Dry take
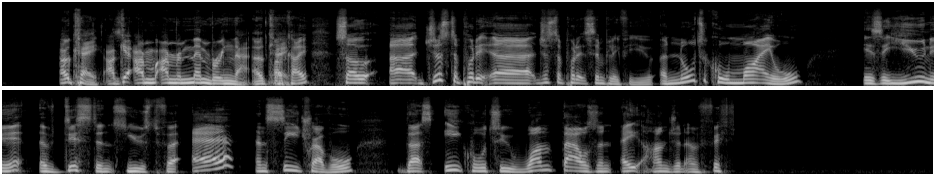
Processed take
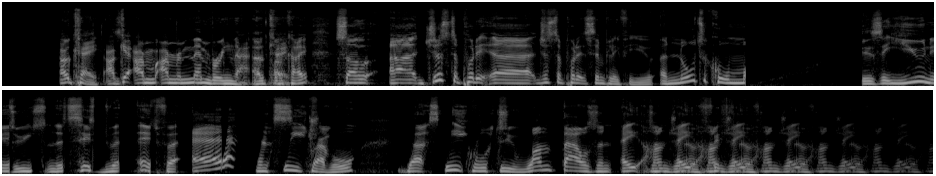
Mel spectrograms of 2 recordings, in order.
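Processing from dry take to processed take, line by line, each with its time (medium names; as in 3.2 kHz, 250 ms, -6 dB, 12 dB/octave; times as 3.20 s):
1.95–4.53 s: comb 7.1 ms, depth 66%
7.43 s: tape start 1.40 s
9.39–10.80 s: reverse
11.51–14.63 s: phase dispersion highs, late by 77 ms, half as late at 1.1 kHz
15.24–16.33 s: echo throw 550 ms, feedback 50%, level -1.5 dB
whole clip: treble shelf 11 kHz +11 dB; compression 2:1, threshold -25 dBFS; trim -6.5 dB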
